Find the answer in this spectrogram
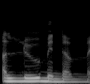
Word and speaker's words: aluminium: much prefer English spelling for things you also pronounce and spell aluminium weird yeah I don't understand how Americans can say aluminum it's linium l minum i blame the public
